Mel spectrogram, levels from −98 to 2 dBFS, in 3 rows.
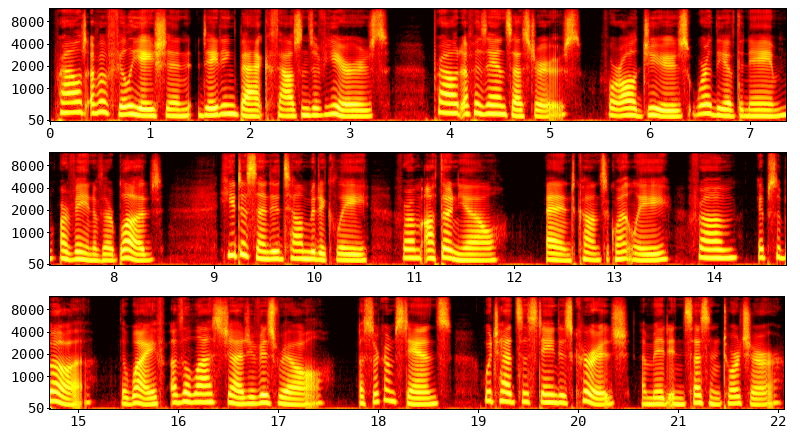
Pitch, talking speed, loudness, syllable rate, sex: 215 Hz, 135 wpm, -18 LUFS, 4.6 syllables/s, female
